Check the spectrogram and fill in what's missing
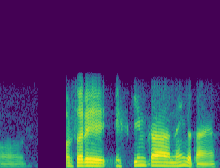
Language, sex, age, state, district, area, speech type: Hindi, male, 18-30, Uttar Pradesh, Azamgarh, rural, conversation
